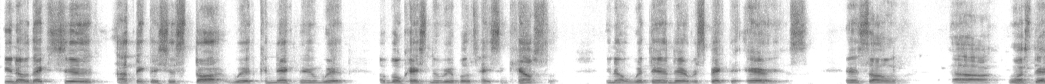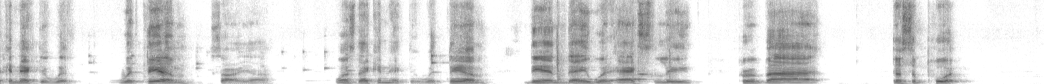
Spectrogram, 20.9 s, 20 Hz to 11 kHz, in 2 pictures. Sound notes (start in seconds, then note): 13.3 phone ringing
